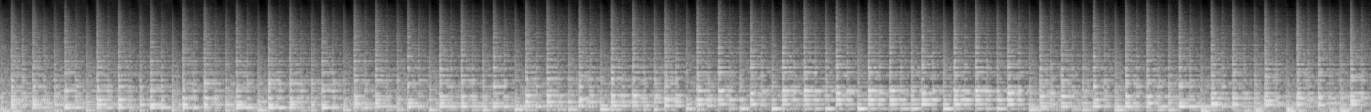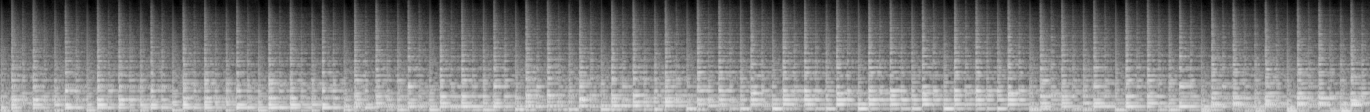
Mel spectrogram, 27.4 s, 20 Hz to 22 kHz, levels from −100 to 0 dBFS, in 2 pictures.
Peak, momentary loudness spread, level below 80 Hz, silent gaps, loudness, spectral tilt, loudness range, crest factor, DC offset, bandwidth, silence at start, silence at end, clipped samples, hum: 0 dBFS; 3 LU; -32 dBFS; none; -15 LUFS; -6 dB/octave; 2 LU; 14 dB; under 0.1%; 18.5 kHz; 0 s; 0 s; under 0.1%; none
